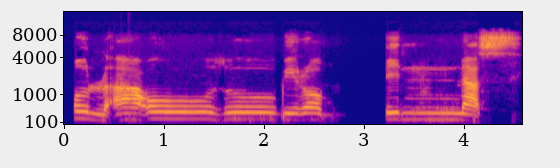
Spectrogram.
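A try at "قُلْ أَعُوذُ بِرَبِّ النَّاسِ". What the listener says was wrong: নাস নয়, নাস নয়। কি হবে? মাদ্দা আরিজ ওয়াকফি, আলিফ মাদ্দা দাঁড়াচ্ছি আমরা, টান দিয়ে দাঁড়াতে হবে। কুল আউযু বিরাব্বিন নাস।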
